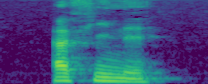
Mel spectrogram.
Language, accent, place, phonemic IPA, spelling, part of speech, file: French, France, Lyon, /a.fi.ne/, affiné, verb, LL-Q150 (fra)-affiné.wav
- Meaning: past participle of affiner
